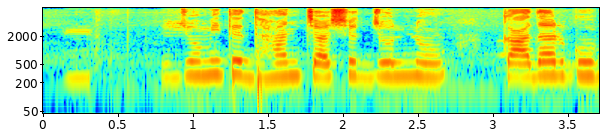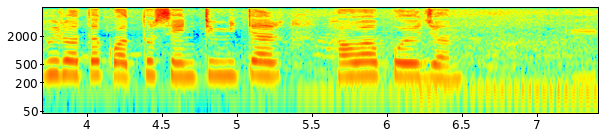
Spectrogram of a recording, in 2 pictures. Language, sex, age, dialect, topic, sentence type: Bengali, female, 25-30, Standard Colloquial, agriculture, question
